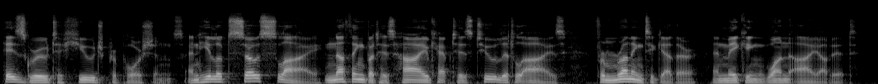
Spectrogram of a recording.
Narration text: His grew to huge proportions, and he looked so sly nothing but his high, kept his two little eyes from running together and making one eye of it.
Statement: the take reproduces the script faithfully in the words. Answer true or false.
true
